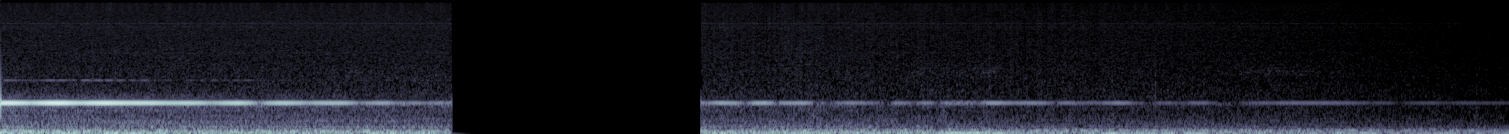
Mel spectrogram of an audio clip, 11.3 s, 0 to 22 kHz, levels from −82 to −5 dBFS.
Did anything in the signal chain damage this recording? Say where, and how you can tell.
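Yes. A playback stall begins at 3.38 s. The music stops mid-flow and stays silent for about 1.87 s, until 5.25 s. This points to the playback stage, likely a player starved of data or a blocked output thread.

Time-compressed catch-up runs from 5.25 to 8.25 s. The music plays about 1.25 times fast but keeps its pitch. The player is clearing its backlog by cutting out small slices and cross-fading the joins.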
